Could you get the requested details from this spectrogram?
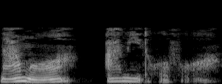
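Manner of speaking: plain reading voice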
